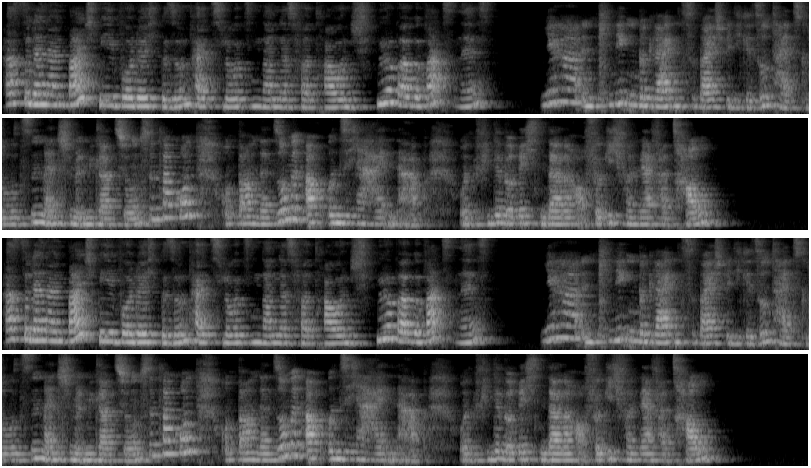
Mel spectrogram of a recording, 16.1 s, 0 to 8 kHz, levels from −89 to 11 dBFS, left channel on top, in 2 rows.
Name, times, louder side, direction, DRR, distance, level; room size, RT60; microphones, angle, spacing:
voice 1, 0.0-4.8, equal, 45° right, -2 dB, 0.4 m, -28 dB
voice 2, 5.4-15.1, equal, 5° right, -6 dB, 1.0 m, -30 dB
2.6 x 2.1 x 2.4 m, 0.39 s
head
